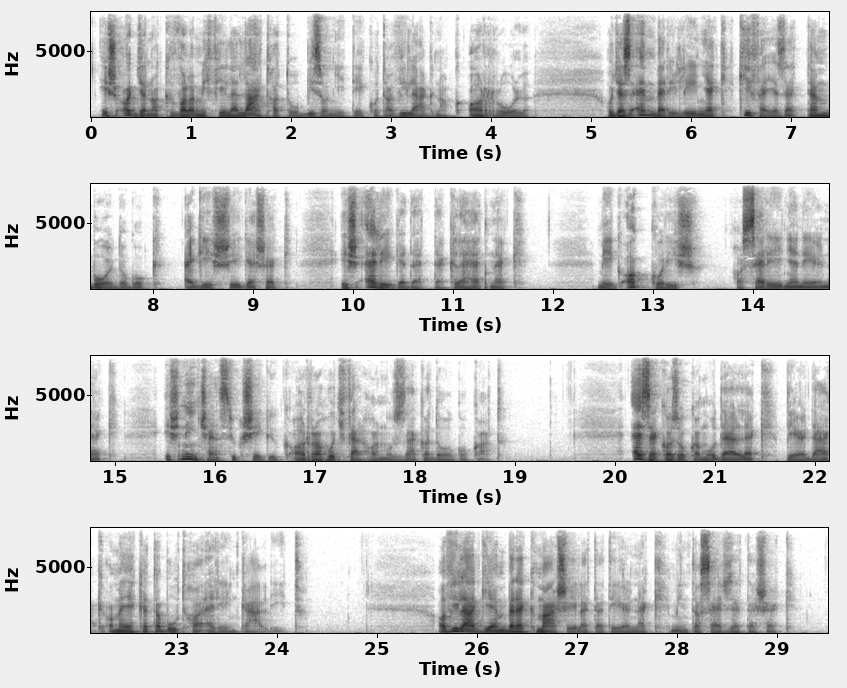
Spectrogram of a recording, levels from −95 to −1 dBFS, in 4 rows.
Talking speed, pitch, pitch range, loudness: 105 wpm, 90 Hz, 75-110 Hz, -26 LUFS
